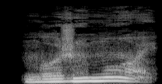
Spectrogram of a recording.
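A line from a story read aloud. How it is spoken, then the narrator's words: Hoarse whisper. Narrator (Russian): сипло прошептал я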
